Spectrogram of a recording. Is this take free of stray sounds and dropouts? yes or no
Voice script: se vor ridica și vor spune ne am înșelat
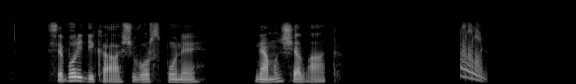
no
